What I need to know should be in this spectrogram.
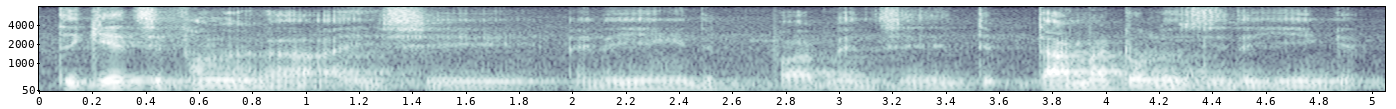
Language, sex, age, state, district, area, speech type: Manipuri, male, 18-30, Manipur, Kakching, rural, spontaneous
